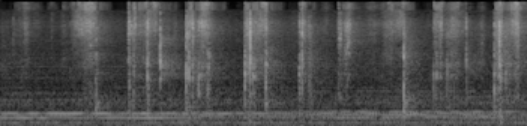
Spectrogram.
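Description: A deck of oracle cards is shuffled by hand up close, giving quick repeated riffling flicks and soft slides in a quiet room.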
